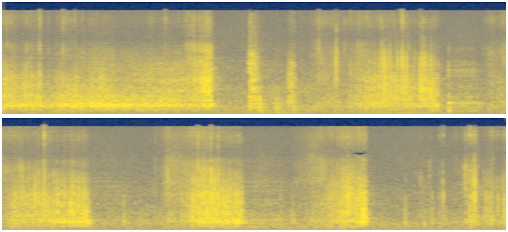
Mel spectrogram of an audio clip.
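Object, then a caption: Fabric-covered hardcover book. Fingernails scratch the cloth spine and top edge of a large, thick, solid hardcover book covered in red fabric. It makes crisp, raspy, zipper-like strokes in bursts of a second or two, with brief pauses between. The scratching has a bright, dry texture and little low-end weight.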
